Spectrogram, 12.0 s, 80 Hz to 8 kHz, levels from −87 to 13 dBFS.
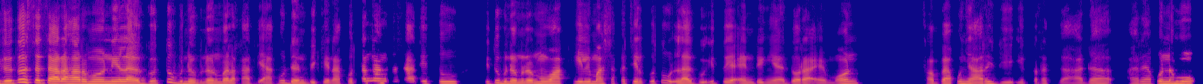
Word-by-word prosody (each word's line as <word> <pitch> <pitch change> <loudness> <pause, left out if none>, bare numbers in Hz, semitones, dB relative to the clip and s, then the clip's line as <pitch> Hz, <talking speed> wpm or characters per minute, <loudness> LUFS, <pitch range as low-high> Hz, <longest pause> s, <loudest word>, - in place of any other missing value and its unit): itu 195 - +4
tuh 280 +1 +7
secara 190 -4 +8
harmoni 180 0 +4
lagu 175 +2 +4
tuh 255 +7 -4
bener-bener 155 -5 -1
melekat 150 0 -2
di - - -7
aku 185 +11 -7
dan 155 -3 +1
bikin 140 +1 -5
aku 140 +2 -7
tenang 205 +1 0
tuh 180 - -20
saat 150 - -3
itu, 170 -2 -2 0.3
itu 165 - -9
bener-bener 150 -2 +2
mewakili 165 +1 0
masa 165 +1 -4
kecilku 170 0 -7
tuh 220 - -8
lagu 145 -4 0
itu 175 -4 -10
ya - - -2
ending-nya 135 -1 -7
Doraemon, 130 +5 -3 0.7
sampai 140 +3 -3
aku 150 - -15
nyari 150 +2 -1
di 140 -1 -11
internet 155 +3 -17
gak 125 -1 -16
ada 150 -1 -5 0.3
akhirnya 155 +6 -9
aku 185 0 0
nemu. 175 0 +3
160 Hz, 190 wpm, -24 LUFS, 145-180 Hz, 0.7 s, secara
